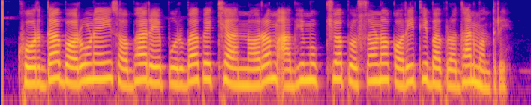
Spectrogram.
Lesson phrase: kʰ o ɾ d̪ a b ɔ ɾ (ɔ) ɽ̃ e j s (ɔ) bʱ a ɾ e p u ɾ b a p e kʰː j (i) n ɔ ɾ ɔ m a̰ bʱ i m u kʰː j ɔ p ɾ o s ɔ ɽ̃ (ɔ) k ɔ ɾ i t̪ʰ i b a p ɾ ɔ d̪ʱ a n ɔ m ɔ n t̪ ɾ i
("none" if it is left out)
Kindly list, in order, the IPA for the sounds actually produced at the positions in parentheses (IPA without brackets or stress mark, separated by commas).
u, ɔ, a, ɔ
